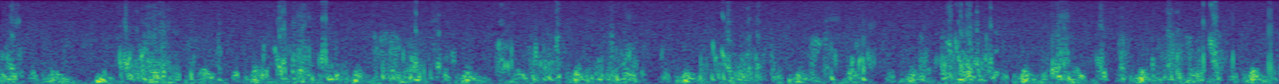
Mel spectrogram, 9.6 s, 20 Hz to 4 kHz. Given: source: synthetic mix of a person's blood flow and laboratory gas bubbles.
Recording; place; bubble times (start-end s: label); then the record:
Doppler ultrasound of blood flow; precordium
0.00-0.18 s: bubbles
0.86-1.35 s: bubbles
1.39-1.50 s: bubbles
1.61-1.68 s: bubbles
1.93-2.62 s: bubbles
2.79-3.43 s: bubbles
3.71-3.87 s: bubbles
3.93-4.23 s: bubbles
4.37-4.85 s: bubbles
4.94-4.98 s: bubbles
5.20-5.84 s: bubbles
6.05-6.31 s: bubbles
6.34-6.58 s: bubbles
6.88-7.49 s: bubbles
7.78-8.07 s: bubbles
8.21-8.33 s: bubbles
8.38-8.50 s: bubbles
8.61-9.28 s: bubbles
9.47-9.60 s: bubbles
From the record:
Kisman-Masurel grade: 342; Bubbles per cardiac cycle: rolling drumbeat, 9 or more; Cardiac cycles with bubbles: 100%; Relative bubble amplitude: moderate (0.250 to 0.450); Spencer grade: 3 (all of the cardiac periods contain showers or single bubble signals, but not dominating or overriding the cardiac motion signals); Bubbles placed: only in the low amplitude regions of the cardiac cycle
